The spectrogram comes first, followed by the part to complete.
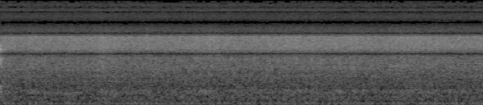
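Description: Steady rush of air from a blower running in a garage paint booth, even and unchanging, with a faint high whine in it.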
